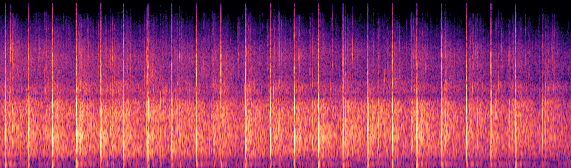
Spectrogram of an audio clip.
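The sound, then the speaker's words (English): A crowd applauds steadily for several seconds for students, teachers and university professors at U of T, a dense wash of clapping with sharper individual claps popping out at a quick, even rhythm throughout. No one speaks over it. “Can we give these folks a round of applause?”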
